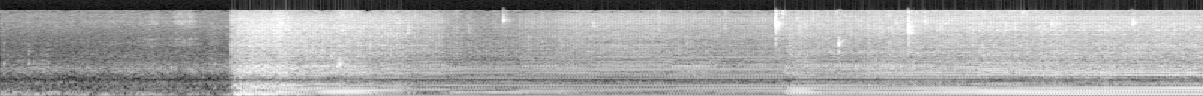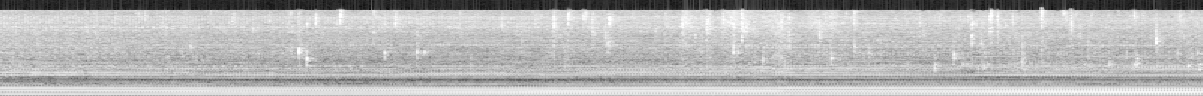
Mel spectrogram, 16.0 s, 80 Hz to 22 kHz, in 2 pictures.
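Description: Siemens EQ.300 automatic coffee machine running its pump with water flowing into the jug: a steady hum that starts suddenly about a second and a half in and gets louder about five seconds in.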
